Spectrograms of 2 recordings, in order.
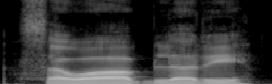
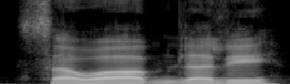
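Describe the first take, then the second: The two takes are said the same way.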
